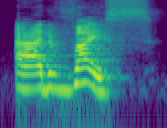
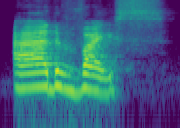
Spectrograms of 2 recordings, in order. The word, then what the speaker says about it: advice: this one this is advice advice advice so this makes like an S Sound Advice advice so you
